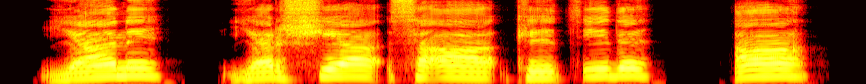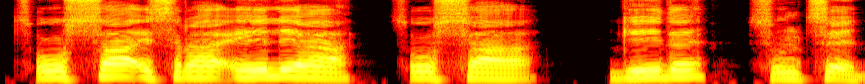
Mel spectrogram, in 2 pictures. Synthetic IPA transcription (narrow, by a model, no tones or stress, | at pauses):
jaːnɛ | jɐɾʃːɪjaːsɐʔaːke̞ːt͡sʼːiːd̪ɛ | aː | t͡sʼoːsːaːɪsɾaːʔeːlɪjaː | t͡sʼo̞ːsːaː | ɡiːd̪ɛ | sʊnt͡sːe̞ːd̪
